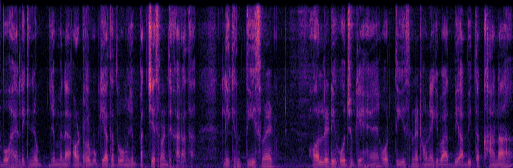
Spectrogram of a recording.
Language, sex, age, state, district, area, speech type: Hindi, male, 60+, Madhya Pradesh, Bhopal, urban, spontaneous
